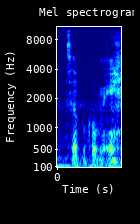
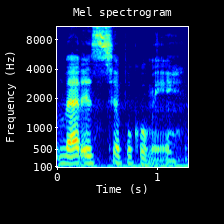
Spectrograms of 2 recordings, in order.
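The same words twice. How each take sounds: First: "typical me" whispered to herself; a rueful whispered repeat of typical me; whispered echo. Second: Said in the usual way. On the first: Shown as a demonstration.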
